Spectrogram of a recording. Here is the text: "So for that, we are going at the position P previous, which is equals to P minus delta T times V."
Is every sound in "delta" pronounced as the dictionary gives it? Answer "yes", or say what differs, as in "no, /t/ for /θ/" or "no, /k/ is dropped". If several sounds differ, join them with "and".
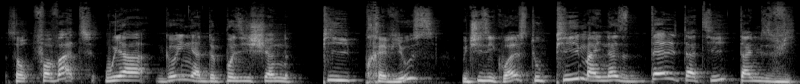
yes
